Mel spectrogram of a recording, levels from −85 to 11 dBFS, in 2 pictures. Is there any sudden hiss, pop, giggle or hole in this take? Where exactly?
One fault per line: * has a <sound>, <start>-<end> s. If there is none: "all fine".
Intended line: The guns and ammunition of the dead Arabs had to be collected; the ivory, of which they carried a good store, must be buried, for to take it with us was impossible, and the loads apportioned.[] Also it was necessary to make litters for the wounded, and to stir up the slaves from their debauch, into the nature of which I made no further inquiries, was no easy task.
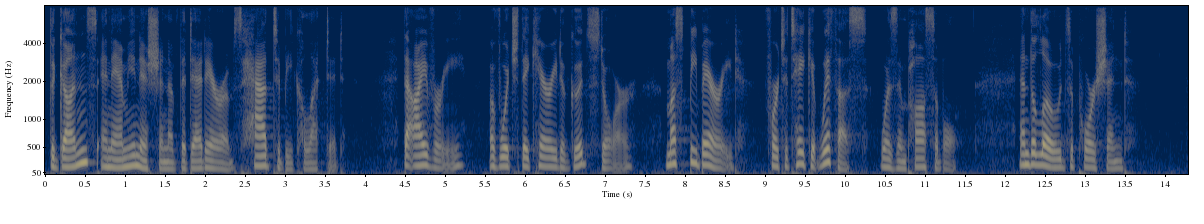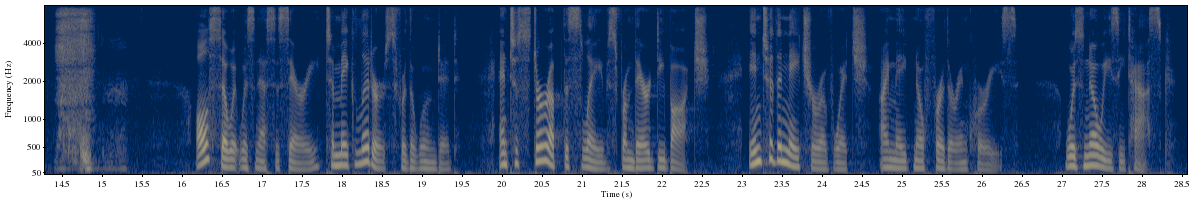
* has a sniff, 14.4-15.3 s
